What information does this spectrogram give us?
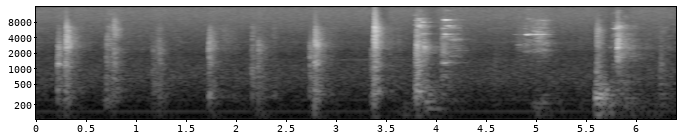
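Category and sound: household object, noise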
